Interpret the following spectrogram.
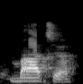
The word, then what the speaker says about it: matcha: you're talking Mach Mach is it m matcha is how you pronounce it yeah yeah and that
